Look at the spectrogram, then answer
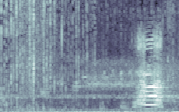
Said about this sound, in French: Aïe Attention On dirait qu'un oiseau s'approche de la surface de l'eau pour me croquer.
